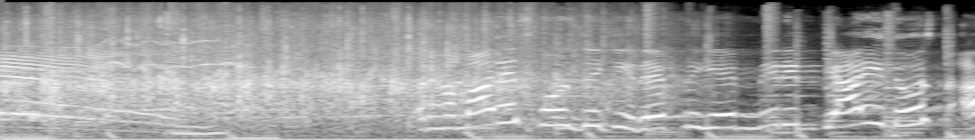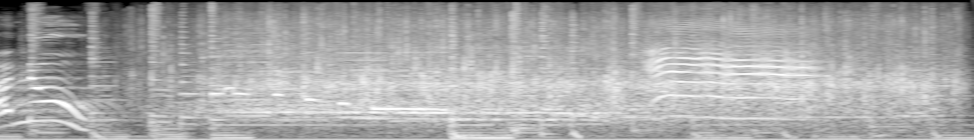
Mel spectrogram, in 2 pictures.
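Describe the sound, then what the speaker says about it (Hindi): A crowd claps steadily for a women's lemon and spoon race at a sports day, with someone speaking loudly over the continuous applause. "जोरदार तालियां हो जाए"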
